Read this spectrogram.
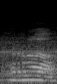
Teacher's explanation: जिस उच्चारण में जीवा को 2-3 बार कंपन करना पड़ता है। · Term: प्रकंपित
